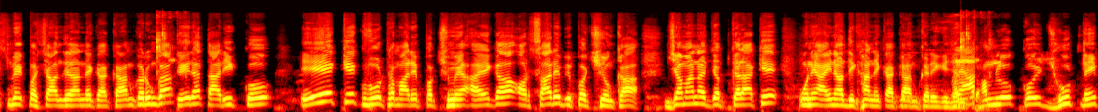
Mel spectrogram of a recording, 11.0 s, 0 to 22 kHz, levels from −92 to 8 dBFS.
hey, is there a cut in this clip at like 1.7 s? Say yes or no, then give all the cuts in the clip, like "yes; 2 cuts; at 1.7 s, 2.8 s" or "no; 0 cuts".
yes; 2 cuts; at 1.7 s, 9.8 s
